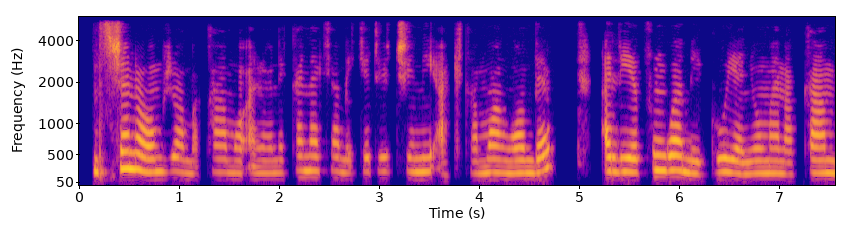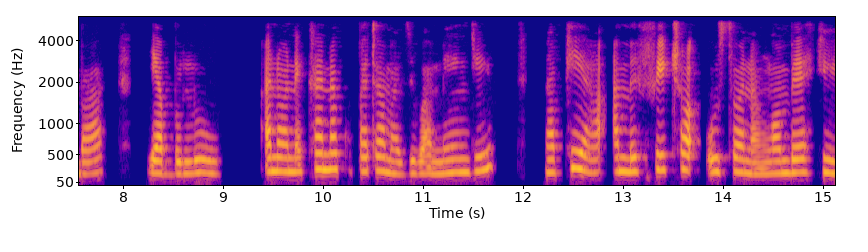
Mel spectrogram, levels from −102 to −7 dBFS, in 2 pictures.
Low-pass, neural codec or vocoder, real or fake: 5.4 kHz; none; real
